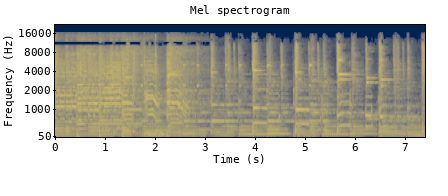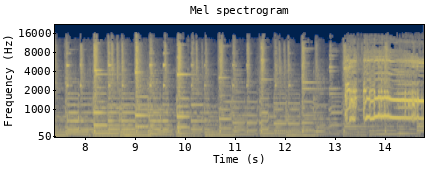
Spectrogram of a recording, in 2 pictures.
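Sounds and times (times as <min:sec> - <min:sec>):
upbeat music with steady percussion: 0:00.0 - 0:14.7
rooster crowing: 0:13.2 - 0:14.7.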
